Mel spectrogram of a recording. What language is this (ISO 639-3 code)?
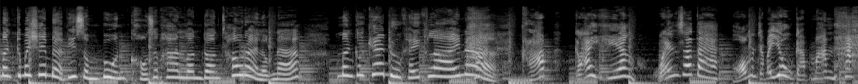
tha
